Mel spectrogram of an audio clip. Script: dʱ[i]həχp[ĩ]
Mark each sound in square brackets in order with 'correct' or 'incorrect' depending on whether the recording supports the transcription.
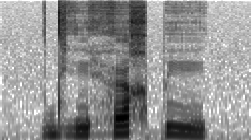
correct, incorrect

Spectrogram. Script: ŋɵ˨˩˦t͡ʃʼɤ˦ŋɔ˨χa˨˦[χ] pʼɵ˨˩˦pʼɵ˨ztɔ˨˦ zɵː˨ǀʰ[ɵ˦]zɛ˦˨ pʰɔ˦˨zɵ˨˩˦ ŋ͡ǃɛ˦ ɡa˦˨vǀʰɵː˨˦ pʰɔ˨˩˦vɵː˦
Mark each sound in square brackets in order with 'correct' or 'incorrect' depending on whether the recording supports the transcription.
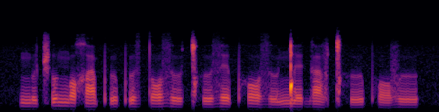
incorrect, incorrect

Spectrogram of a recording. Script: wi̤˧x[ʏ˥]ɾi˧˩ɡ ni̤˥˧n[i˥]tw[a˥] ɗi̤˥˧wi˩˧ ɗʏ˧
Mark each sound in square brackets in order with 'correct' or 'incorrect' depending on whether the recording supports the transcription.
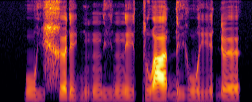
correct, incorrect, correct

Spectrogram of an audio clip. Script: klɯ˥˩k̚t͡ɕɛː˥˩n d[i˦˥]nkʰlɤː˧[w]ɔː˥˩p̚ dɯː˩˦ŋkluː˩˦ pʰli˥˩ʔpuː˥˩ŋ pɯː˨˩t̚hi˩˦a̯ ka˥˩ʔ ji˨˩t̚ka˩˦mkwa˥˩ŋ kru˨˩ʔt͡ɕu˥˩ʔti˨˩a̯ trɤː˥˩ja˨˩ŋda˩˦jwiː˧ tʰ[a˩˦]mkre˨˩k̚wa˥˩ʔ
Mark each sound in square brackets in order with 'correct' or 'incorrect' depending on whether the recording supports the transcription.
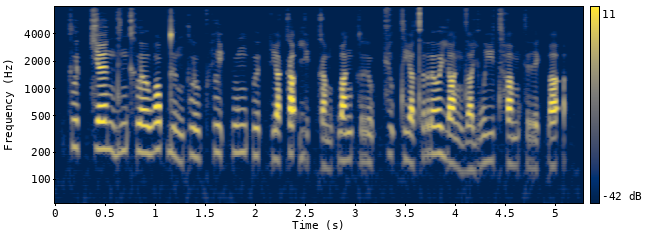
correct, correct, incorrect

